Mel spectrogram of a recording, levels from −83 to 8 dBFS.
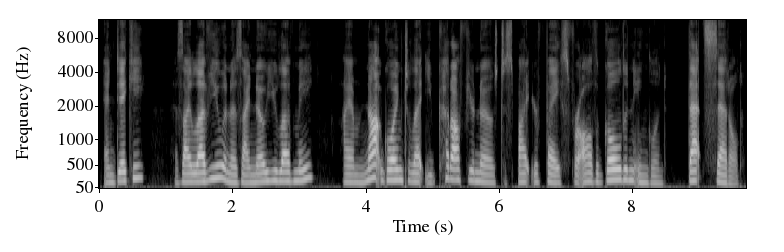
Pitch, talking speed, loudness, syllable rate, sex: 175 Hz, 220 wpm, -20 LUFS, 4.8 syllables/s, female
